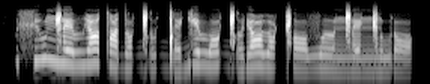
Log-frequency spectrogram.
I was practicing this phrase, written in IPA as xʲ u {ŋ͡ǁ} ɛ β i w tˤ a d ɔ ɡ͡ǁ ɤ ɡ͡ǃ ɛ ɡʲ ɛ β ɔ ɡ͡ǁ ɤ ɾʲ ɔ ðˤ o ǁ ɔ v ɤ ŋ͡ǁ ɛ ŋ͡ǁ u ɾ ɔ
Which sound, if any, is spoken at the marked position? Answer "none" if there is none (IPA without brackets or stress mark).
ŋ͡ǁ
